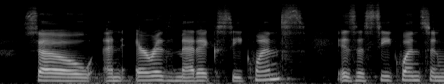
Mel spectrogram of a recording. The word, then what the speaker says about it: arithmetic: see this word right here and we think arithmetic but it's actually pronounced differently it's arithmetic so an arithmetic sequence is a sequence in which the difference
